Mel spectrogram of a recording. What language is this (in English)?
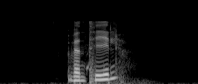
Swedish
